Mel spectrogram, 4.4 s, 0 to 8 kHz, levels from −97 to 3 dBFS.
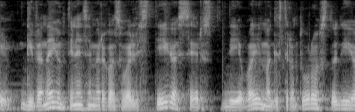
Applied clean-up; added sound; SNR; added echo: none; none; none; none.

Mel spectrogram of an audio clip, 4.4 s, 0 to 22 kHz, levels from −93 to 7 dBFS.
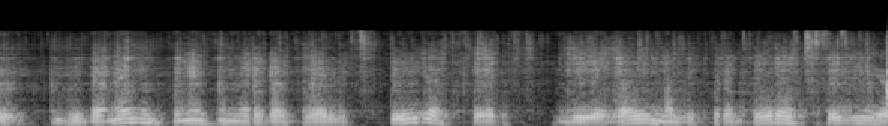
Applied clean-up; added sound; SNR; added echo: neural mask model RNNoise.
